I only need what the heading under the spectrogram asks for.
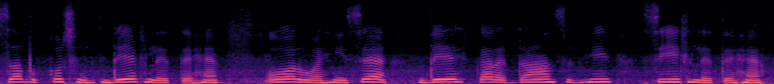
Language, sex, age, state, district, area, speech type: Urdu, female, 18-30, Uttar Pradesh, Gautam Buddha Nagar, urban, spontaneous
